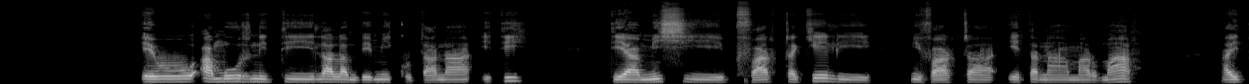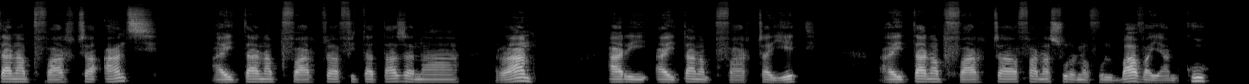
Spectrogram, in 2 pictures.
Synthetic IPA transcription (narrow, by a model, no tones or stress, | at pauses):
ewuamuɾinit̪ilalambemikud̪anəit̪i | d̪̥iəmisipiv̥aɾuʈ͡ʂəkʰeli | mivaɾuʈ͡ʂəet̪anəmaɾumaɾu̥ | aɦit̪anəpi̥v̥aɾuʈ͡ʂəʔant͡si̥ | aɦit̪anəpiv̥aɾuʈ͡ʂəfit̪at̪azanə | ranu̥ | aɾiaɦit̪anəpi̥v̥aɾuʈ͡ʂəet̪i̥ | a̰ɦit̪anəpi̥v̥aɾuʈ͡ʂəfanasuɾanəvulumbavaianiku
